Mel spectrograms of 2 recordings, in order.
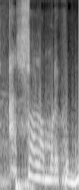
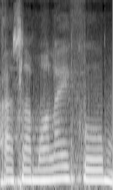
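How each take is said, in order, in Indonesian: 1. Diucapkan dengan kasar dan nada marah. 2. Diucapkan dengan lembut dan nada rendah. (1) "Masa doa dimarah-marahin?" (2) "Beda Bu kalau dengan nada rendah"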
